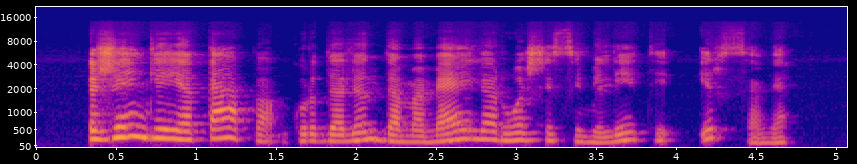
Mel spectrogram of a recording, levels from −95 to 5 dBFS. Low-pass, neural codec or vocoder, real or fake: 14.4 kHz; vocoder, 44.1 kHz, 128 mel bands every 512 samples, BigVGAN v2; fake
